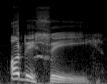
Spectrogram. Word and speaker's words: Odysee: I think that's the first one affected, and it will be over on Odyssey. That's spelled ODYSEE for those of you who aren't sure.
